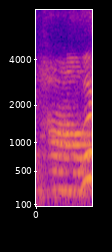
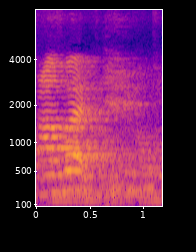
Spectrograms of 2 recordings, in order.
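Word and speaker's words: hour: आवर आवर ठीक है हावर नहीं पढ़ोगे क्या पढ़ोगे आवर नेक्स्ट इको इ चो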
